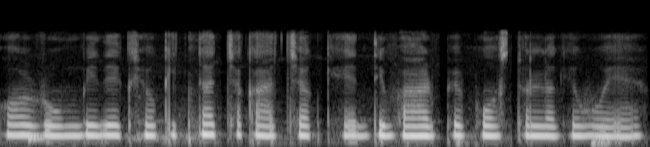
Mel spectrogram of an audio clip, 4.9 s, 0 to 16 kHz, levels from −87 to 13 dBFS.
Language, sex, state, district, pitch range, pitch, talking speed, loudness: Hindi, female, Tripura, Unakoti, 205-215 Hz, 210 Hz, 185 wpm, -16 LUFS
